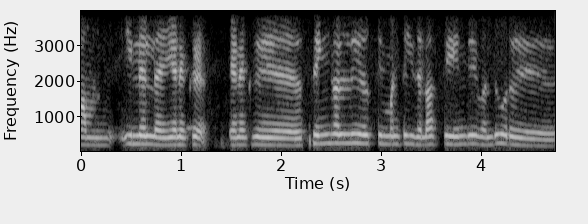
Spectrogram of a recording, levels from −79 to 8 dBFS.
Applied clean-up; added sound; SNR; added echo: none; none; none; none.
